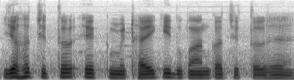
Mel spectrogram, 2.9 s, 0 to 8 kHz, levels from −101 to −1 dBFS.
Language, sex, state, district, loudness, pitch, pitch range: Hindi, male, Chandigarh, Chandigarh, -19 LUFS, 115 Hz, 110-135 Hz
